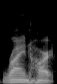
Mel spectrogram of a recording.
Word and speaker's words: Reinhardt: podcast we've got Ben Reinhardt did I get the your name pronunciation right okay the German uh I in the in the back okay perfect uh so Ben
